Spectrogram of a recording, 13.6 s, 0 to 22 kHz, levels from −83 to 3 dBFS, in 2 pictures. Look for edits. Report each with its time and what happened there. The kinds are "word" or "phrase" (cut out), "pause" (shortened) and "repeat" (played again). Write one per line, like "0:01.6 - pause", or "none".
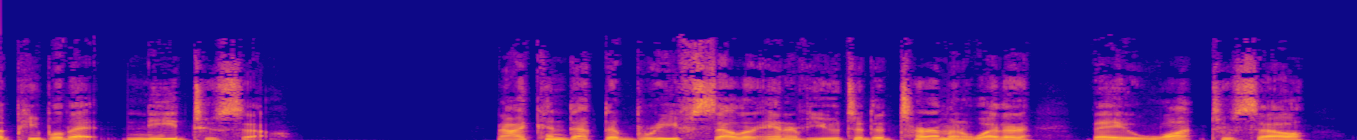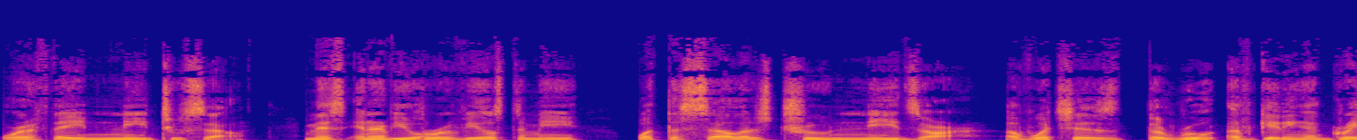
0:08.9 - word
